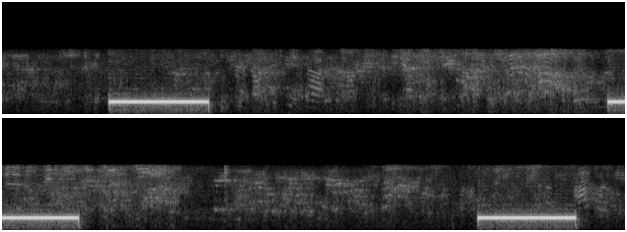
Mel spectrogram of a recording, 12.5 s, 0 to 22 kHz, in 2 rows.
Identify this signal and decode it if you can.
Ringback tone (China, 450 Hz), with speech.
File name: out- -2014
